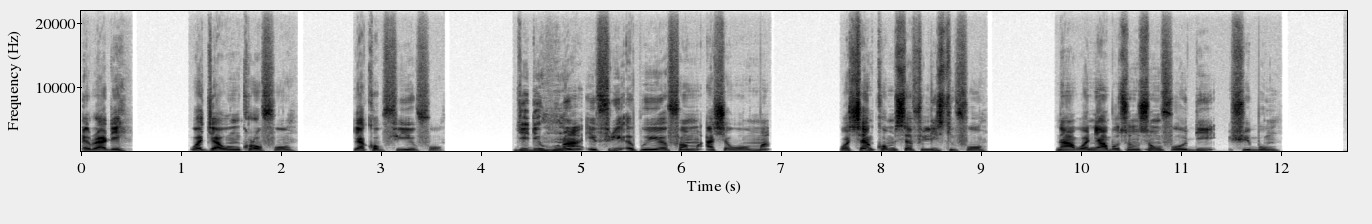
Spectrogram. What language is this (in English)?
Akan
